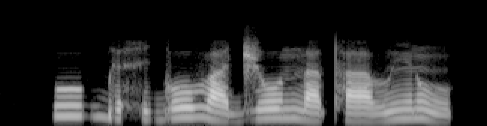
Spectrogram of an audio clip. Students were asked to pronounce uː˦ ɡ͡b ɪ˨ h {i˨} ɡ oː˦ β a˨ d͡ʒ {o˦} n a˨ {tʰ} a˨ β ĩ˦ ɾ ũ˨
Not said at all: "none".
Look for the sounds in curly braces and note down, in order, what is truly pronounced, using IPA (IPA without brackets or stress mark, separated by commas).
i˨, oː˦, tʰ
